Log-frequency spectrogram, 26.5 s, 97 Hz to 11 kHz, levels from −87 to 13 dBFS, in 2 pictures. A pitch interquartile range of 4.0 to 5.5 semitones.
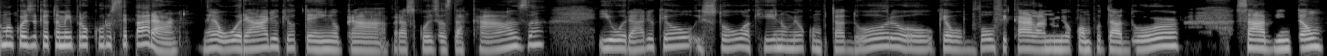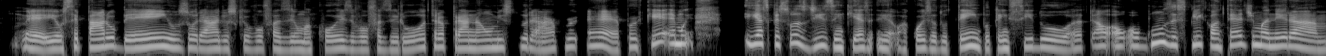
Yes: average, 4.3 semitones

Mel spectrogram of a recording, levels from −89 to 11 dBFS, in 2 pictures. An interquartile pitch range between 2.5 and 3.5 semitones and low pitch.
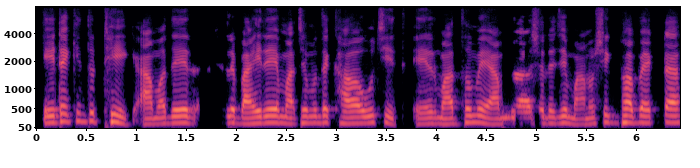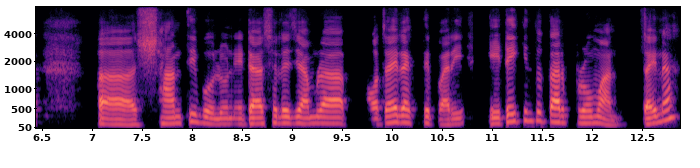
No: average, 2.8 semitones; medium, 155 Hz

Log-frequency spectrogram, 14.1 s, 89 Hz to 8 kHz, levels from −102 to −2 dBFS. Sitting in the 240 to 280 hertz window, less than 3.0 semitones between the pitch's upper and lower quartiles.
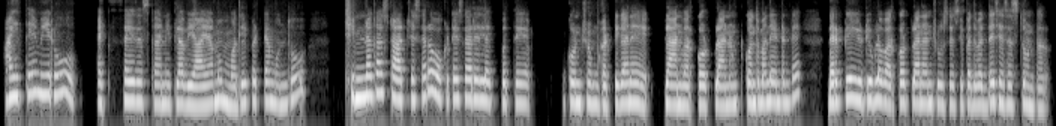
No: high, 210 Hz; narrow, 2.5 semitones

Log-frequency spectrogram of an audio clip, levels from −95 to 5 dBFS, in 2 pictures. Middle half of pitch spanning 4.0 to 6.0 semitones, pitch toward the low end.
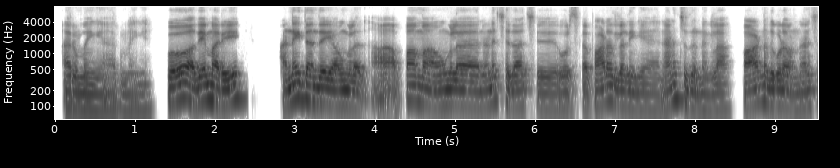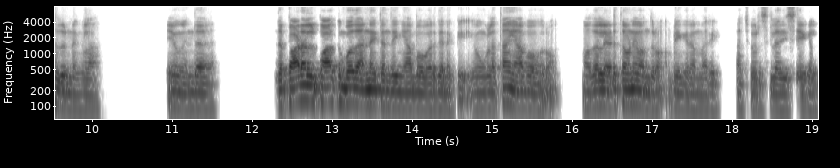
No: average, 3.3 semitones; very low, 95 Hz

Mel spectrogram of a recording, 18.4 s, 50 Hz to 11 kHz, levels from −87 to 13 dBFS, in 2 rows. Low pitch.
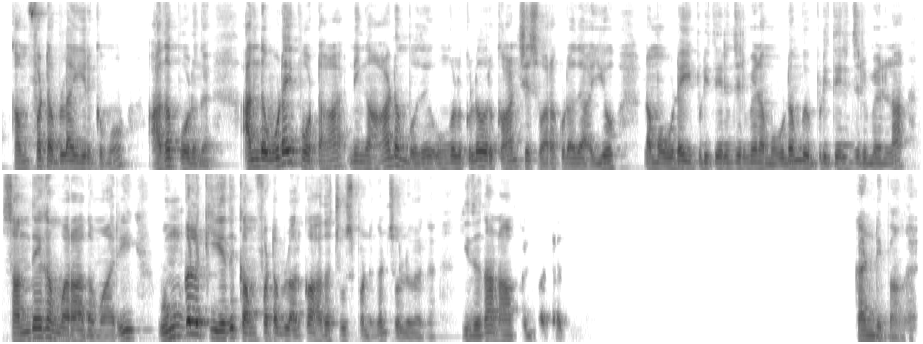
Yes: low, 115 Hz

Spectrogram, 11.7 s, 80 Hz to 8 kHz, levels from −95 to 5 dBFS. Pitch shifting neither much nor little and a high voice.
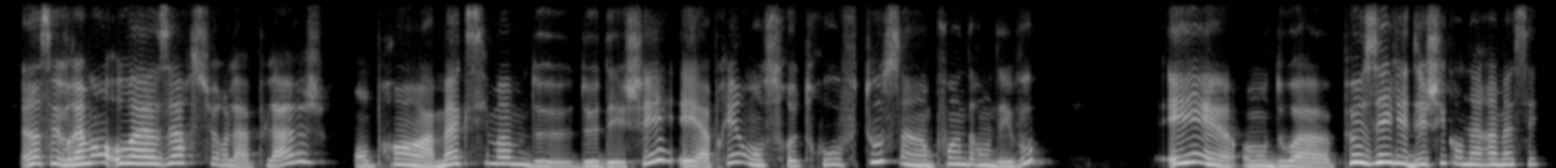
No: wide, 6.4 semitones; very high, 270 Hz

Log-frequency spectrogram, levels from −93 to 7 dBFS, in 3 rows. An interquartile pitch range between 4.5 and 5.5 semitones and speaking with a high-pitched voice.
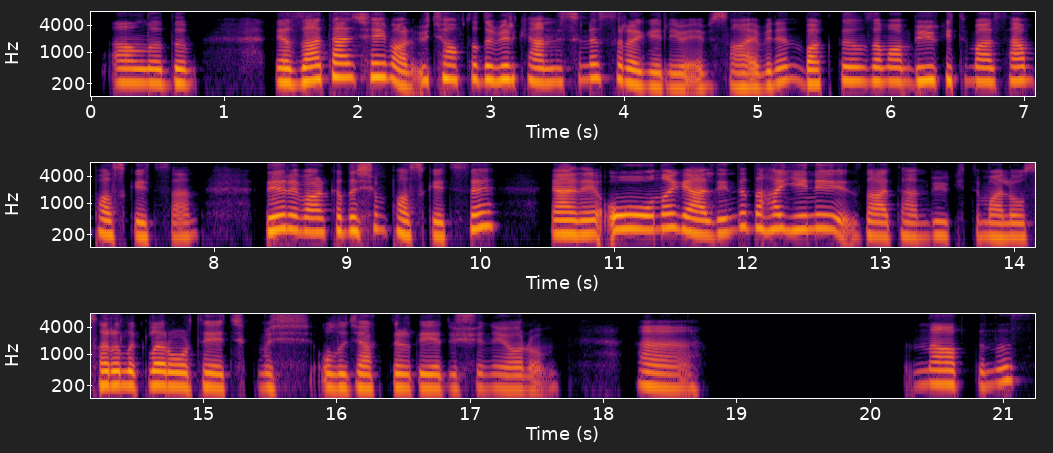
Yes: average, 4.9 semitones; high, 215 Hz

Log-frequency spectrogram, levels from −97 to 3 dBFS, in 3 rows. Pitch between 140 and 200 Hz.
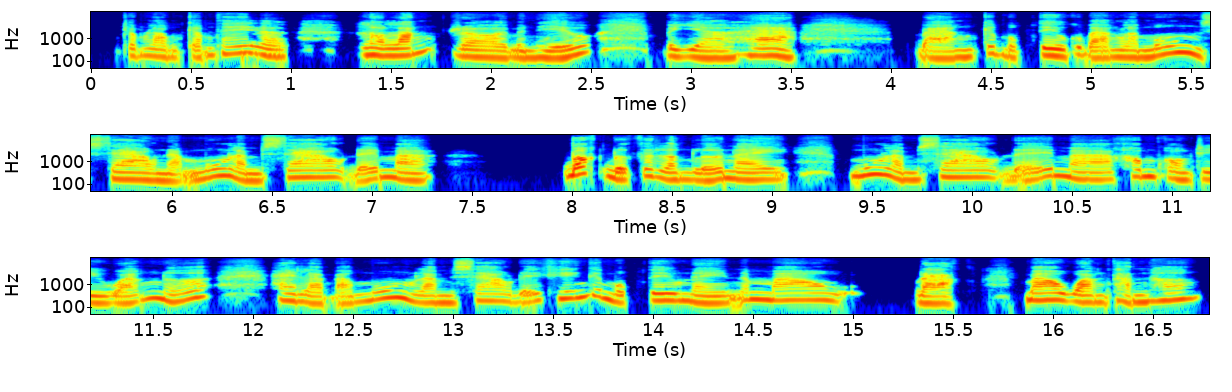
Yes: medium, 185 Hz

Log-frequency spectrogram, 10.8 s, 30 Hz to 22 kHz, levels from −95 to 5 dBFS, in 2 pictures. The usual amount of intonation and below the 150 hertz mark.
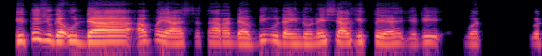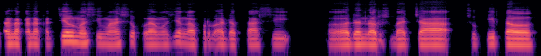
Yes: average, 3.8 semitones; medium, 140 Hz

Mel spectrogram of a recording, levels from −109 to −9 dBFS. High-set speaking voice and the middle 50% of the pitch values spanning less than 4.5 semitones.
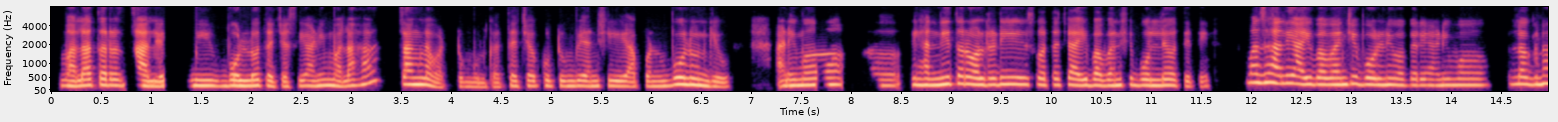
Yes: high, 210 Hz; average, 3.7 semitones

